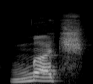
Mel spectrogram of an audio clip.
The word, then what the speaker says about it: much: Much milk. Muito leite. Much milk. E aí a pronúncia, esse U, ele tem som de A.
